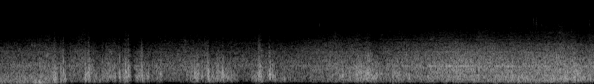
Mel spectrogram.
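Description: An Air New Zealand airliner climbs away after takeoff at London Heathrow, its jet roar a broad, steady rush heavily buffeted by gusty wind on the microphone, with no one talking.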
